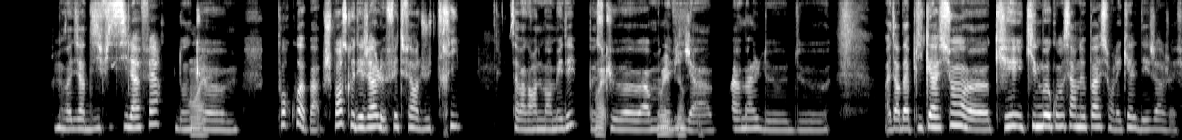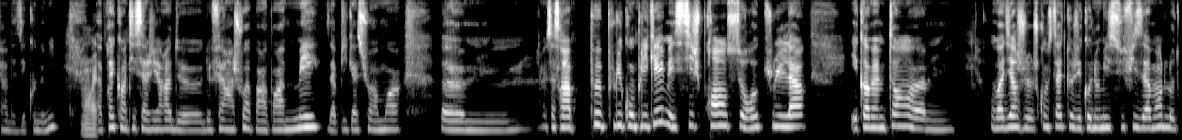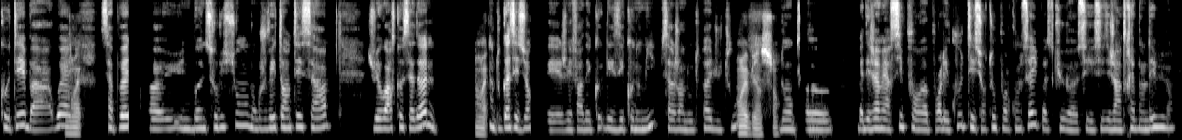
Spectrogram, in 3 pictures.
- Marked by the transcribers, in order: other background noise; stressed: "tri"; stressed: "mes"; drawn out: "hem"; drawn out: "hem"
- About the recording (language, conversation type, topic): French, advice, Comment puis-je simplifier mes appareils et mes comptes numériques pour alléger mon quotidien ?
